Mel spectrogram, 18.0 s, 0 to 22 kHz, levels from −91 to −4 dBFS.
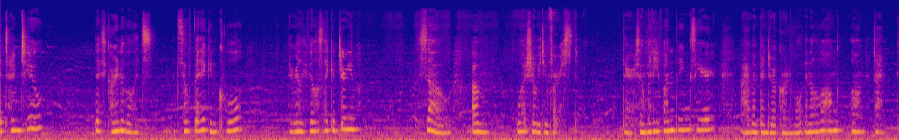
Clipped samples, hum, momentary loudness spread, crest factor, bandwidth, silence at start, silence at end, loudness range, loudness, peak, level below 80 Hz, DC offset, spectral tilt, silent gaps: under 0.1%; none; 20 LU; 16 dB; 17.5 kHz; 0 s; 0 s; 3 LU; -31 LUFS; -16 dBFS; -44 dBFS; under 0.1%; -4.5 dB/octave; none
